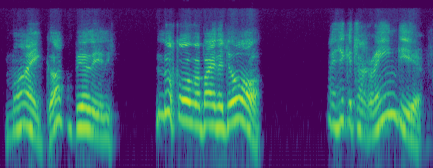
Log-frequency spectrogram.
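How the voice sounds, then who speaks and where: A man playing a friendly, earnest bar patron in a radio-style play, speaking in a measured, explanatory way. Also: high voice, big pitch swings, a little mellow, slightly rough, muffled recording, exaggerated voice. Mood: amazed. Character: friendly Austrian-toast-teaching bar patron, adult man. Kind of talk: radio-play style readers theatre acting.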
